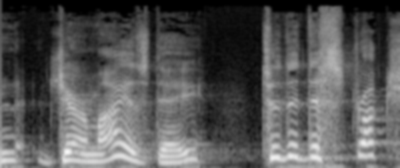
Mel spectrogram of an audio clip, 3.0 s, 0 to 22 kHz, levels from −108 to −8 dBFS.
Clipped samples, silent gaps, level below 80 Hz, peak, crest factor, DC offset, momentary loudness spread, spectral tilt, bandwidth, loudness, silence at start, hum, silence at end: under 0.1%; none; -50 dBFS; -4 dBFS; 18 dB; under 0.1%; 9 LU; -5.5 dB/octave; 19 kHz; -22 LUFS; 0 s; none; 0 s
